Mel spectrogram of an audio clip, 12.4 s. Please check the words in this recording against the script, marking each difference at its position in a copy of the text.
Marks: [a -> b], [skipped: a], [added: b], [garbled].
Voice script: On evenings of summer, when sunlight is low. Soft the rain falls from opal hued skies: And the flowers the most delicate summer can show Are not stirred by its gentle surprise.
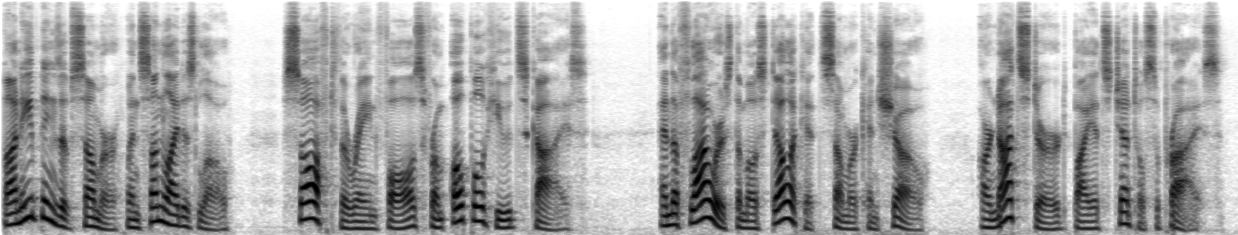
On evenings of summer, when sunlight is low. Soft the rain falls from opal hued skies: And the flowers the most delicate summer can show Are not stirred by its gentle surprise.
